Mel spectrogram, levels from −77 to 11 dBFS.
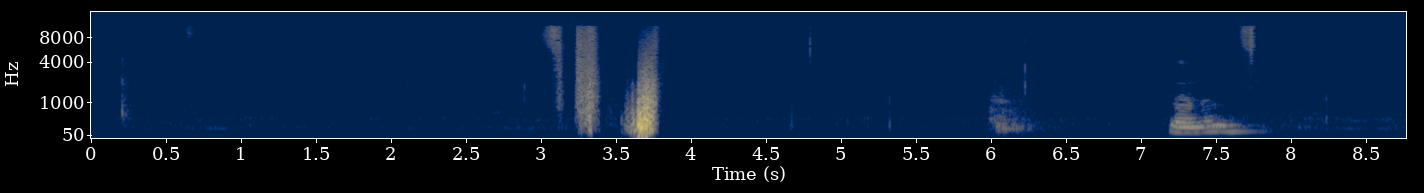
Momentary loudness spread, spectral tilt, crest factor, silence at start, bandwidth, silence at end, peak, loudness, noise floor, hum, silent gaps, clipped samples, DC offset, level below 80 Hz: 27 LU; -6 dB/octave; 24 dB; 3.05 s; 11.5 kHz; 1.2 s; 0 dBFS; -17 LUFS; -71 dBFS; none; none; under 0.1%; under 0.1%; -46 dBFS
